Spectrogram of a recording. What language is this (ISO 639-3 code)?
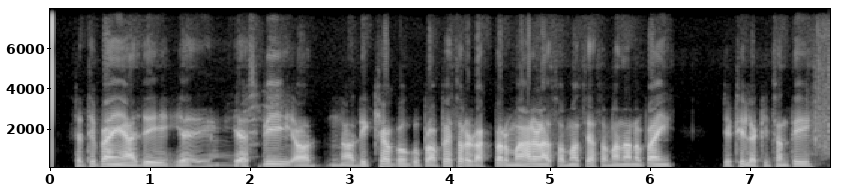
ori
